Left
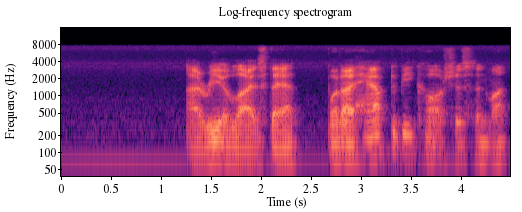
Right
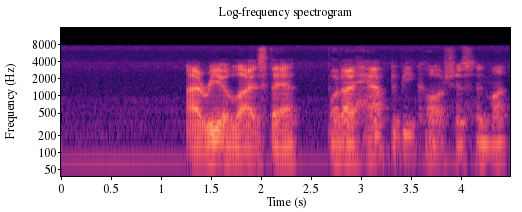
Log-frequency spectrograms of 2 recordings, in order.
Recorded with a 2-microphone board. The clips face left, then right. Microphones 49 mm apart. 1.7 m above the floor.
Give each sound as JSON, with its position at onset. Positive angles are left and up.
{"t": 1.2, "sound": "a man speaking", "side_deg": -25, "distance_m": 0.5}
